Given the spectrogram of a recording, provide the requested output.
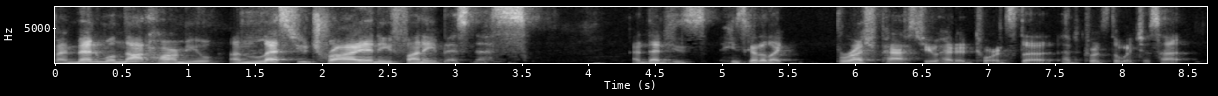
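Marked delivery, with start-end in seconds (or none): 0.0-3.5 speaking up, voice lifted. Game master voicing a leader whose men guard the players: raised voice. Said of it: "He like raises his voice".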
